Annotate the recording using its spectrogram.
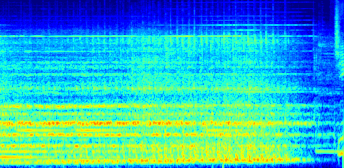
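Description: Mixed-voice choir holding one sustained chord, which fades out near the end.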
